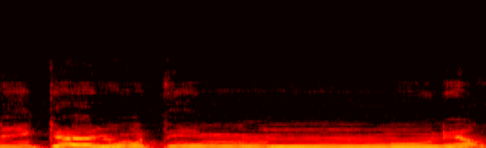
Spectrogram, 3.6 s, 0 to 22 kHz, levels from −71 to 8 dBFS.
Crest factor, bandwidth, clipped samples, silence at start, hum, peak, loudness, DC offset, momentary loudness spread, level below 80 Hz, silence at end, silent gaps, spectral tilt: 14 dB; 11 kHz; under 0.1%; 0 s; none; -12 dBFS; -26 LUFS; under 0.1%; 6 LU; -62 dBFS; 0 s; none; -6.5 dB/octave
